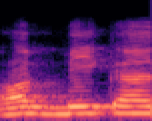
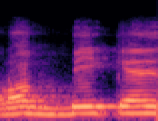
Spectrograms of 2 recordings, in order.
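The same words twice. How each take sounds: No difference in how they are said.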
